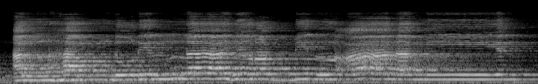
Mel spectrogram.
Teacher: kalau lam bukan huruf qalqalah berarti tidak boleh mantul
